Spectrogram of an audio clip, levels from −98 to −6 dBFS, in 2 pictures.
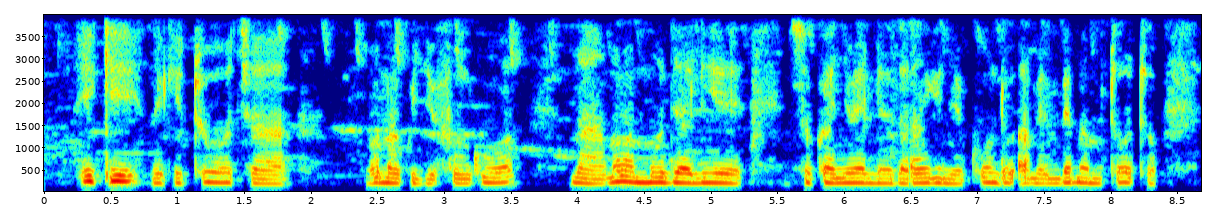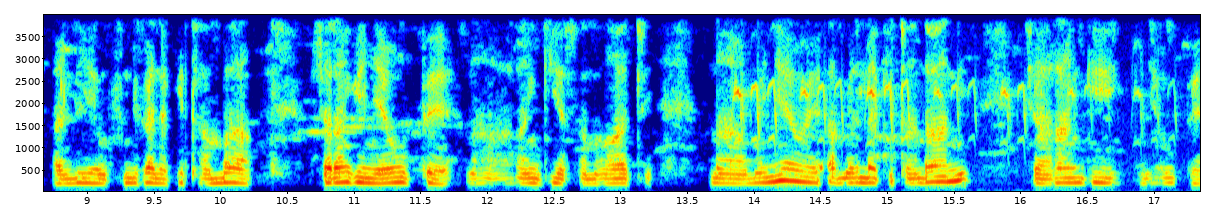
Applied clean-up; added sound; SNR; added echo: none; Bird vocalization, bird call, bird song; 14 dB; none.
